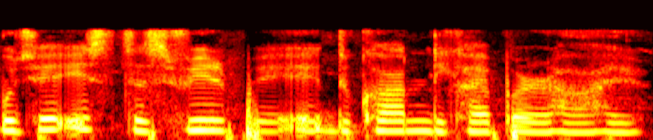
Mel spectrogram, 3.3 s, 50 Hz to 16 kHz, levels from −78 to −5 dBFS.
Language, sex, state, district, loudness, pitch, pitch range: Hindi, female, Arunachal Pradesh, Papum Pare, -15 LUFS, 230 Hz, 215-245 Hz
